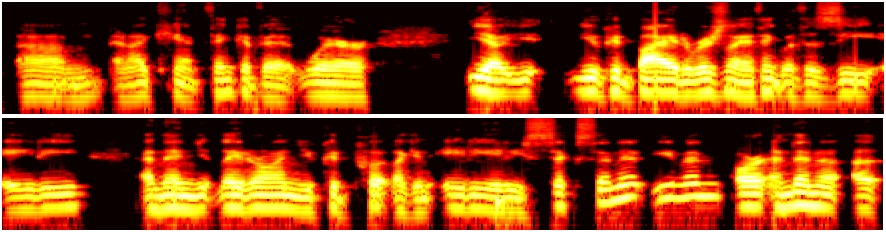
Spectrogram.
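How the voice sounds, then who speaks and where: A man co-hosting a casual chat about computer history, haltingly thinking out loud as he goes. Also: on the low side. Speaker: podcast co-host.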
